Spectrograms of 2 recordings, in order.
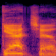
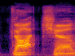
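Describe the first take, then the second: First: It sounds like 'gacha', without the 'got' sound. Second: It sounds like the word 'gotcha'. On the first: The speaker calls it right. "It's like gacha" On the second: The speaker calls it wrong. "it's not called gotcha like G O T C H A"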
